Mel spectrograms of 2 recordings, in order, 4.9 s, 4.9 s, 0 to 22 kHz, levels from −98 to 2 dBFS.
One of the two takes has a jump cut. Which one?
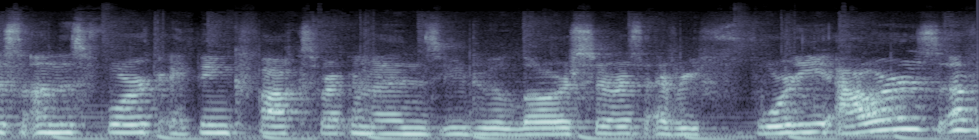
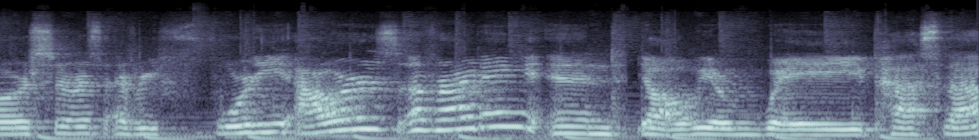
second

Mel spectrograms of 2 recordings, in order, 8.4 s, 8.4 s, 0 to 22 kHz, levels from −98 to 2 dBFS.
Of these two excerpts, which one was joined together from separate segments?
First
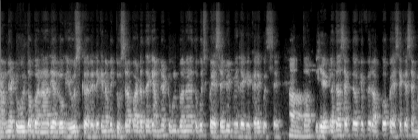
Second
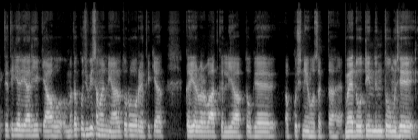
second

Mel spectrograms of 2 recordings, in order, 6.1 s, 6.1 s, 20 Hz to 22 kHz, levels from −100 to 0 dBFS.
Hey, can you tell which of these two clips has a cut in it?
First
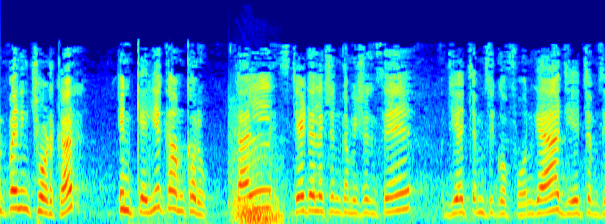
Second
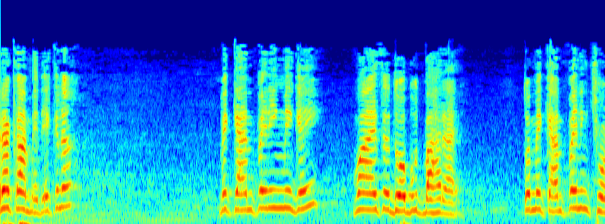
first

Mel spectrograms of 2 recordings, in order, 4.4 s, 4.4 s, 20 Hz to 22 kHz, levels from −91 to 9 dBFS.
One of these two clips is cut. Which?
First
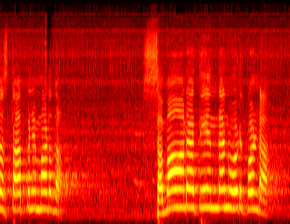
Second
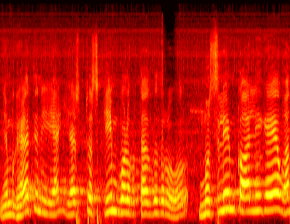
second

